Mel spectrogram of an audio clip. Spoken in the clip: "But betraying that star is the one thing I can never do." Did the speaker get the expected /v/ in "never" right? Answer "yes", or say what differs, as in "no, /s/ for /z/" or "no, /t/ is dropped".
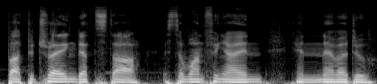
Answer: yes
